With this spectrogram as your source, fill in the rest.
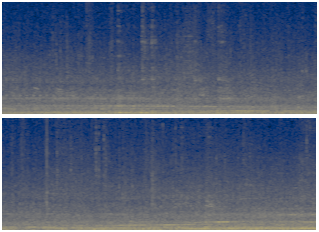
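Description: A tram rolls past with a low rumble.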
